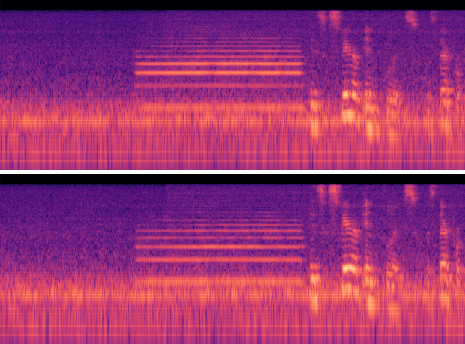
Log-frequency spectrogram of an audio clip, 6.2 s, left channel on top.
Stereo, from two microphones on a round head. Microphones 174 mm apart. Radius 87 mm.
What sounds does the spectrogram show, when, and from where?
1.8 s a trumpet: 50° left (ahead or behind), 1.3 m
4.1 s a woman speaking: 50° right (ahead or behind), 3 m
